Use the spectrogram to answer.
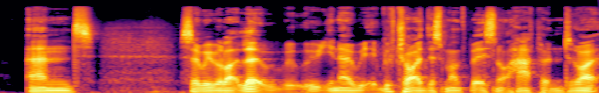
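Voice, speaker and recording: Very deep and low, a man's voice moves at a fairly quick pace in a British accent. The recording is very clean, with a silent background. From UK. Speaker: podcast co-host and new father. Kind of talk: casual chat.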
